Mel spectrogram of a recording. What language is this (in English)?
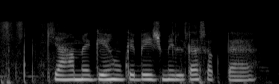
Magahi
